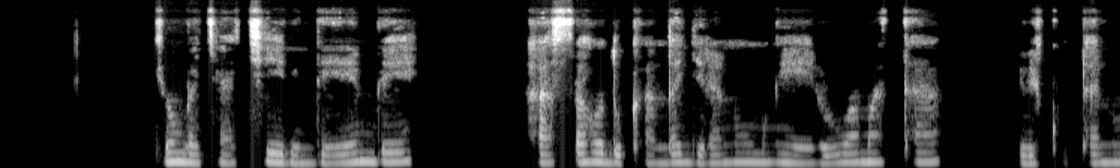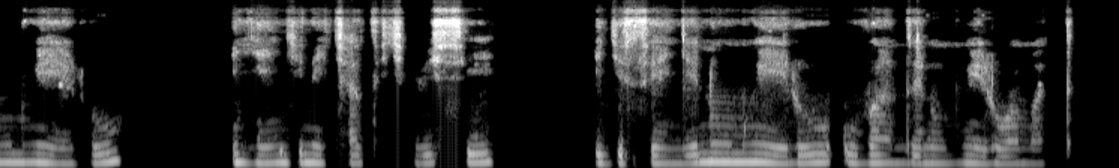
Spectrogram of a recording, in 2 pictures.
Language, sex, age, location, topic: Kinyarwanda, female, 36-49, Kigali, health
